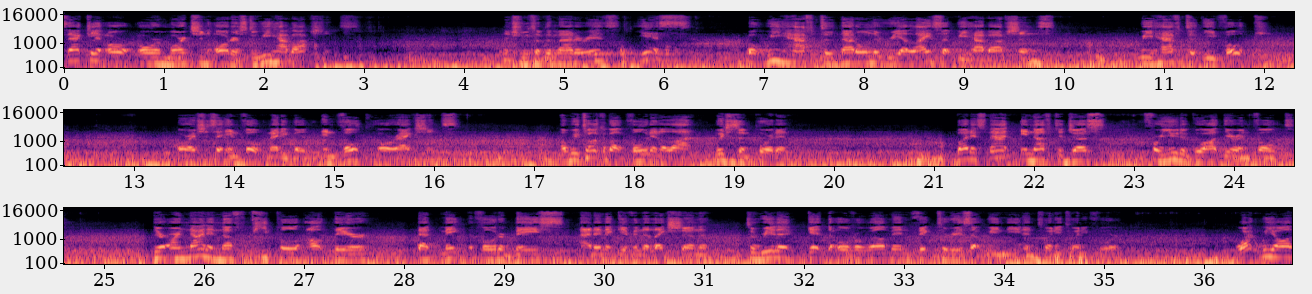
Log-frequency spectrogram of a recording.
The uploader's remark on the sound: Politics Done Right was delivered while driving to an important press conference.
